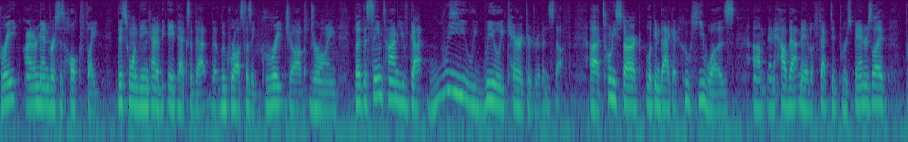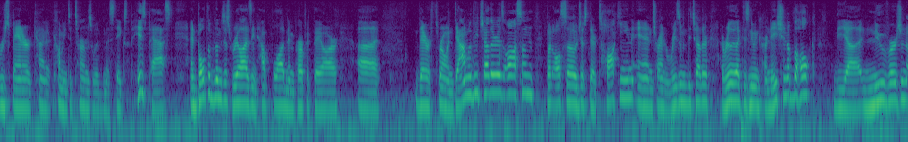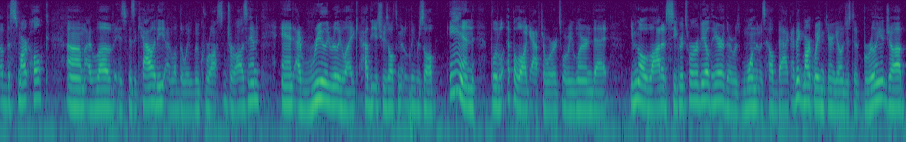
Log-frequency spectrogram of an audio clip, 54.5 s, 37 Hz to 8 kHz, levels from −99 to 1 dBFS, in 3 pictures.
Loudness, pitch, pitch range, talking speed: -40 LUFS, 145 Hz, 130-160 Hz, 195 wpm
